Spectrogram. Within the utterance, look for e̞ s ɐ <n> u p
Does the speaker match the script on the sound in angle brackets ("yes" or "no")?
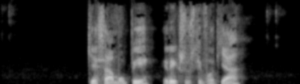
no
